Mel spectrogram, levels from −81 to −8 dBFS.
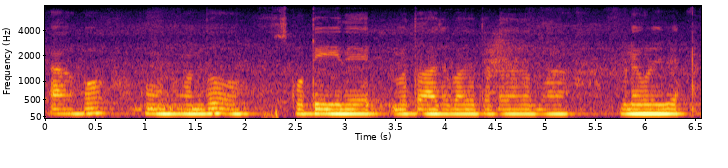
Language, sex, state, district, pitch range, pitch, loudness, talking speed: Kannada, male, Karnataka, Koppal, 120-125 Hz, 120 Hz, -15 LUFS, 90 wpm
